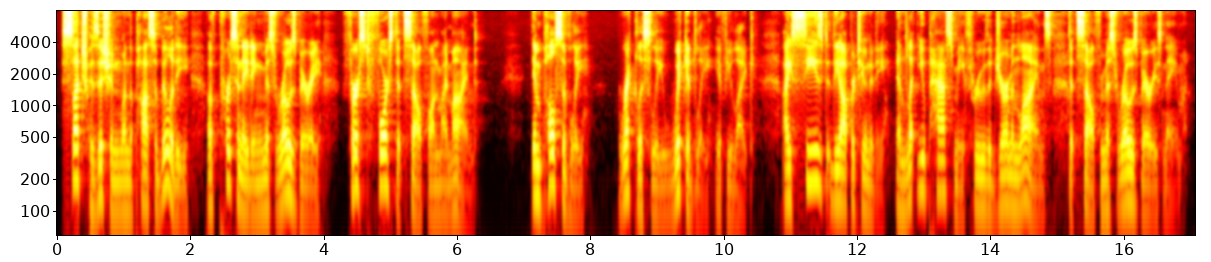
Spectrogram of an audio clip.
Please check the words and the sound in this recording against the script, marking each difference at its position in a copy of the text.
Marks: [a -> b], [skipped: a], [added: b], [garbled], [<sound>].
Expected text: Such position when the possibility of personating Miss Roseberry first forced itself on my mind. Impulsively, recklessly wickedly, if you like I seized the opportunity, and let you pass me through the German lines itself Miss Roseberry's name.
Such position when the possibility of personating Miss Roseberry first forced itself on my mind. Impulsively, recklessly wickedly, if you like I seized the opportunity, and let you pass me through the German lines itself Miss Roseberry's name.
